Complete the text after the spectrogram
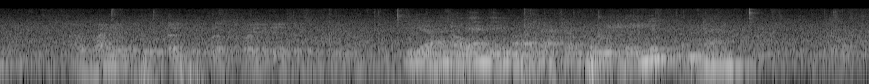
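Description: A man speaks into a microphone, heard through loudspeakers in an echoing hall.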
